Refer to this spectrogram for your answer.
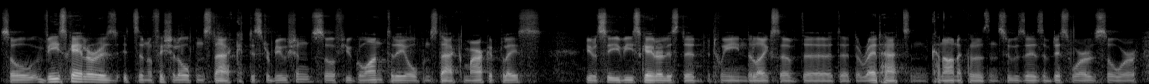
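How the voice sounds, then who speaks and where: Fairly quick and with fairly even intonation, the voice has a bright, sharp tone and an Irish accent. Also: man, very deep, low pitch for a man. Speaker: tech company executive. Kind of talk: conference talk. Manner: hesitant, many fillers.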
